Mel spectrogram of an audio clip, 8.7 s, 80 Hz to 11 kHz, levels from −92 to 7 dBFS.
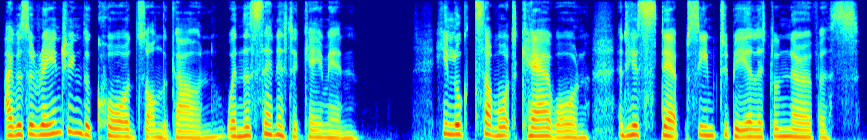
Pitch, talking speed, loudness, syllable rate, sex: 180 Hz, 180 wpm, -20 LUFS, 5.0 syllables/s, female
